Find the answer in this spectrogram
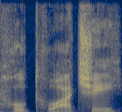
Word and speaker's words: Hauptwache: So yung station dito is yung pinak yung um Hoped Vaha or Hopewai if you're pronouncing it the um American or English way. But you know why not pronounce it as the Germans do?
